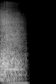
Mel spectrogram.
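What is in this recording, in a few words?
snare drum, Drum & Bass, 160 BPM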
